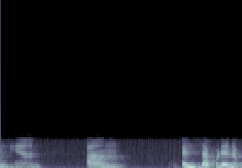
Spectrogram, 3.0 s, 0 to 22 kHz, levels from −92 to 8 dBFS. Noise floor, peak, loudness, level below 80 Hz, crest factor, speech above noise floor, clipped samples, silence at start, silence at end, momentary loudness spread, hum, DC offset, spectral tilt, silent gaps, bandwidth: -56 dBFS; -8 dBFS; -23 LUFS; -62 dBFS; 16 dB; 35 dB; under 0.1%; 0 s; 0 s; 18 LU; none; under 0.1%; -4 dB/octave; none; 4.1 kHz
